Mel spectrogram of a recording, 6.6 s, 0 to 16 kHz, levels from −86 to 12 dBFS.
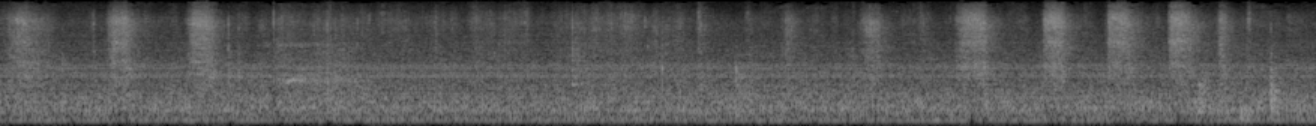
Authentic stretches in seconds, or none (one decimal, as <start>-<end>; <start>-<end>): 0.0-6.6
